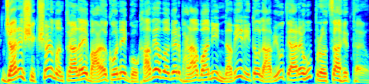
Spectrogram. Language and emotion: Gujarati, happy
